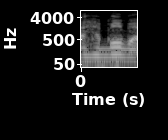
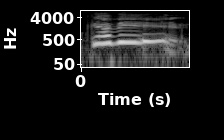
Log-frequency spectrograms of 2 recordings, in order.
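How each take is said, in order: First: "Habibi" said lower and softer; "Habibi" dropped low and quiet. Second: "Habibi" squeaked much higher; "Habibi" called out high and cute. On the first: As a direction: correct it: "Habibi" low and soft. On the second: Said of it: "Claire's like". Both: Retold or imitated.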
